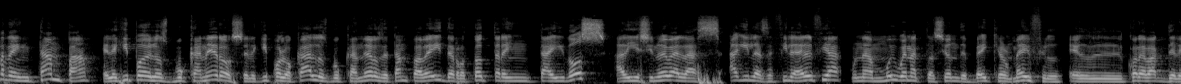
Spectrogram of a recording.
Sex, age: male, 40-59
